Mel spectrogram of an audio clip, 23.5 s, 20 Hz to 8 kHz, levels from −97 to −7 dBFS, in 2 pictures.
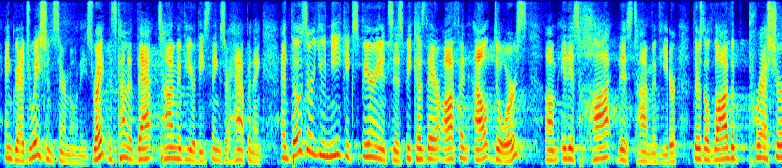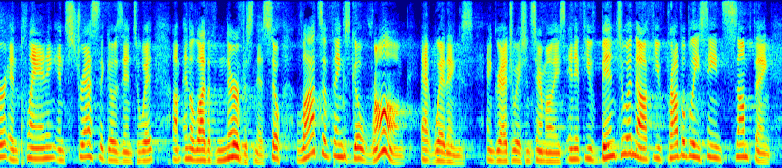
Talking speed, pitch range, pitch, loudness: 185 wpm, 165-205 Hz, 185 Hz, -24 LUFS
